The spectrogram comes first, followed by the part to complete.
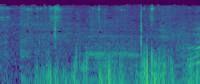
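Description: A protection dog gripping and tugging on a padded bite sleeve: low scuffling with three sharp cracks, one at the very start, one about half a second in and one about a second and a half in.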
